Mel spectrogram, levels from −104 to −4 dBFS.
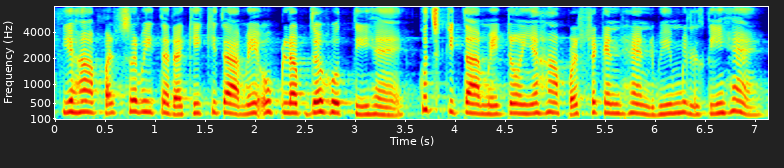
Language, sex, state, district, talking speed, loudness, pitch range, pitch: Hindi, female, Uttar Pradesh, Varanasi, 160 wpm, -18 LUFS, 230-270 Hz, 250 Hz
